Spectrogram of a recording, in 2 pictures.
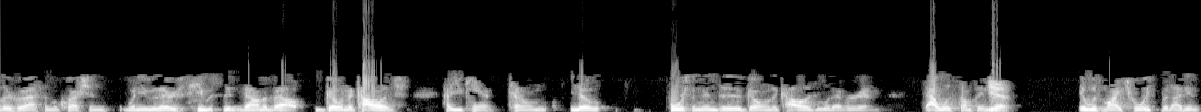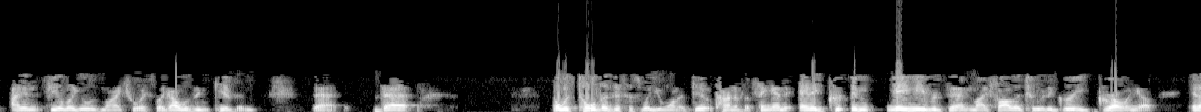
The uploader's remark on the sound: Have a phone call.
